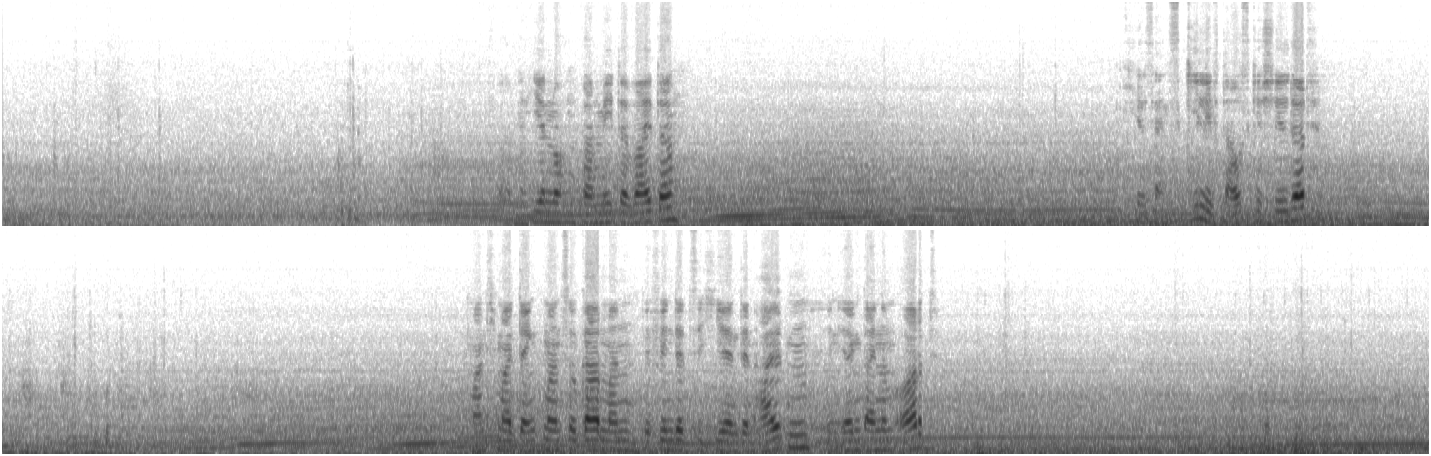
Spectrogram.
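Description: A car engine hums and rises and falls in pitch as the car drives along.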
